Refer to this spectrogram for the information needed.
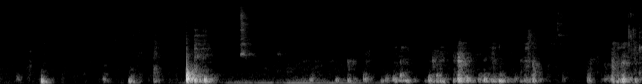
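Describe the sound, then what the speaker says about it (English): A dog playing excitedly indoors makes scattered soft thumps, scuffles and brief rustles, fairly faint, with a low hum running underneath for a stretch. "Sorry if you can hear my dog playing."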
